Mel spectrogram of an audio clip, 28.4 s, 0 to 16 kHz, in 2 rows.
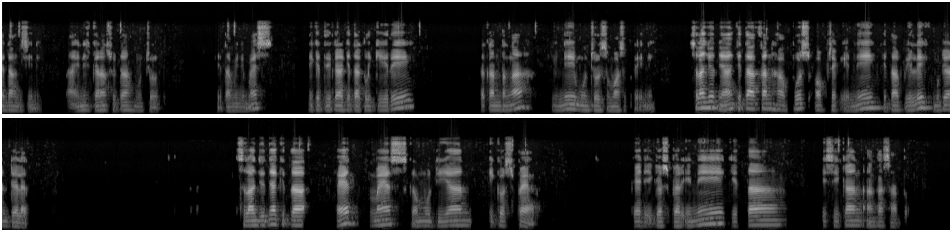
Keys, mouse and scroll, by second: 1.3 click, 3.1 click, 5.6 click, 7.3 middle click, 10.0 scroll down 2, 10.3-10.9 scroll up 3, 11.2 click, 14.2 Delete, 18.4-21.8 drag, 24.6 click, 26.5-28.4 drag.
